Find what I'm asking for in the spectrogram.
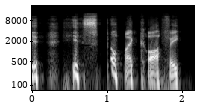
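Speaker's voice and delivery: slow, chuckling, ironic rage leaking through. Retelling the man's reply from the ad: imitating a chuckling rage. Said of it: "he looks at her with kind of with a chuckle".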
